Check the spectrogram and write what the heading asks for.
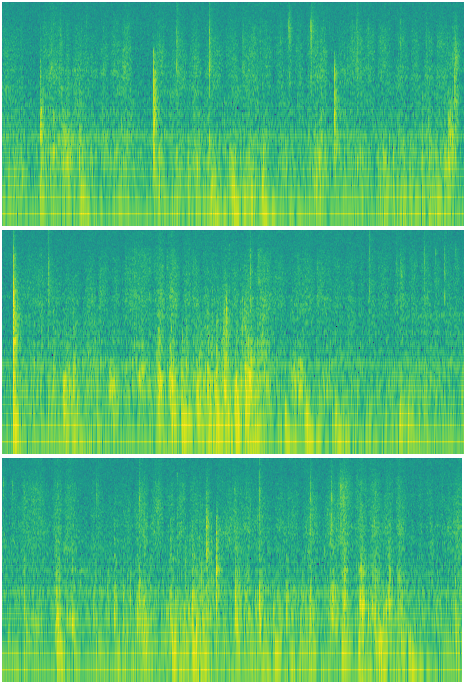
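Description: Faint scratchy rubbing of a small flat plastic paint cap pressed hard over paper laid in wet transfer medium, smoothing out wrinkles and excess medium, with scattered small clicks and knocks from the wobbling table; one sharp click about seven seconds in.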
